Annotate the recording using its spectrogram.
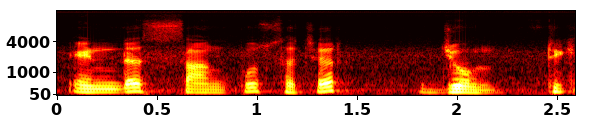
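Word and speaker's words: Tsangpo: देखिए, ये तिब्बत हिमालय और बृहद हिमालय के बीच में पाया जाता है, इंडस सांगपो सचर जोन। ठीक है, इसमें टी साइलेंट होगा, तो इसमें एक हमने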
